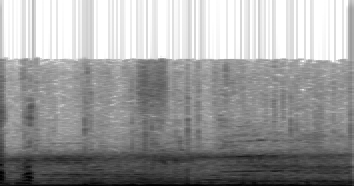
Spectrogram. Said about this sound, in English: Woo. Hear that horse? Yeah.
